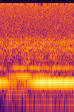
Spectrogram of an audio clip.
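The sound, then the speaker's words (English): A phone notification sounds as a steady, sustained electronic tone at one mid-low pitch, holding evenly for under a second with no one talking over it. “excuse that's my phone.”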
